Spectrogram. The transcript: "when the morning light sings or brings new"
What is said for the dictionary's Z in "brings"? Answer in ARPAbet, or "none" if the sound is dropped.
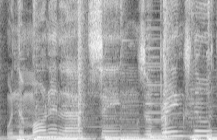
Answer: Z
